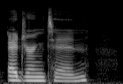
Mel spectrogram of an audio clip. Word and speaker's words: Edrington: Edrington.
